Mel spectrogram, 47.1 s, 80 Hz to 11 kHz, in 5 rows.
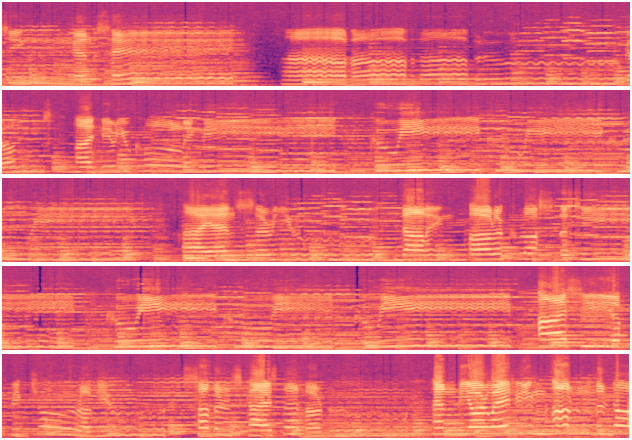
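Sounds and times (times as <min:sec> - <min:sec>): old dance orchestra record: 0:00.0 - 0:47.0.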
